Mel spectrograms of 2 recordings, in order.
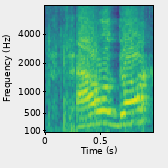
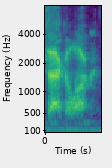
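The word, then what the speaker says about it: Agalloch: We did Alagok or whatever. Hey, bro, can you tell me how to pronounce that band properly? I believe it's Agalok.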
